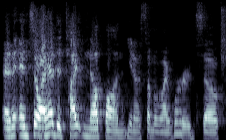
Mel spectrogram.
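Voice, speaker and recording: A man with a faded Southern accent and a fairly high voice, talking as a podcast guest. He tells stories casually, with lots of fillers and frequent laughs. His audio sounds slightly muffled, like a remote call. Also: fairly quick. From Savannah, Georgia. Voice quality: chatty, laughs often, filler-heavy storytelling. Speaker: podcast guest, real estate investor. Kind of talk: casual interview chat.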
